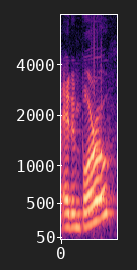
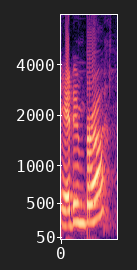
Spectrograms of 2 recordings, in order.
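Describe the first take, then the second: First: It uses another outsider's pronunciation of the name. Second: It uses the locals' pronunciation of the name. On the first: The speaker calls it wrong. "or uh, Edinburgh" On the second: The speaker calls it right. "we pronounce it Edinburgh, right?"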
